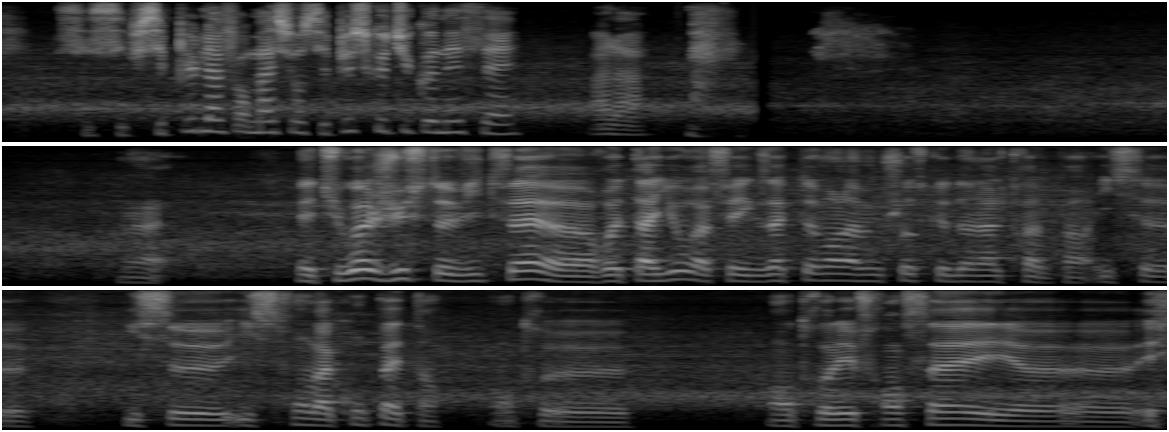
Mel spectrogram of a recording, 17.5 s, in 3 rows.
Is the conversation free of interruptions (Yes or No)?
Yes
